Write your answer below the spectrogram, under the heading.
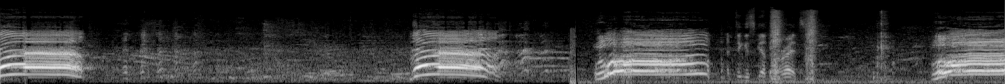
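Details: Loud, drawn-out goat bleats, each about a second long and rich in harmonics, come four times several seconds apart, with human voices and chatter between them.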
